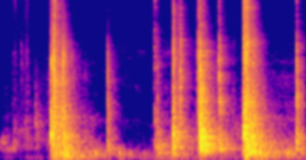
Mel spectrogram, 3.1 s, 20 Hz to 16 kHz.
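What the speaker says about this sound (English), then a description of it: "I'm having trouble closing that door over there" A 1979 Ford Ranchero door being worked shut: a soft thunk, then a series of solid slams and latch clunks in quick succession, close and loud, with no talking.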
